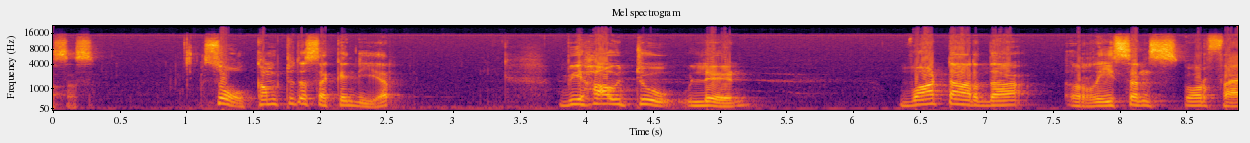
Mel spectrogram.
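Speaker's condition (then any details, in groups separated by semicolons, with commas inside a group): No condition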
